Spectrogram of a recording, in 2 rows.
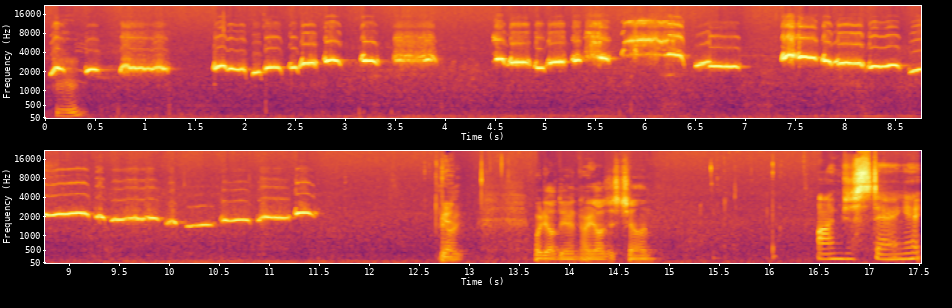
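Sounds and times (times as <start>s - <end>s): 
person whistling a wandering tune while pumping gas: 0.0s - 11.6s
low steady hum: 0.0s - 17.5s
speech: 0.1s - 0.6s, 13.7s - 15.0s, 16.5s - 17.5s.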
